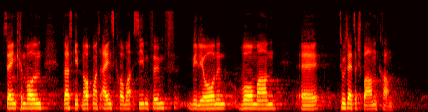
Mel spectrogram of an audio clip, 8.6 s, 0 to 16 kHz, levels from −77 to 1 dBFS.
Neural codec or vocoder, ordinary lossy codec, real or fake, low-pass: none; none; real; 10.8 kHz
